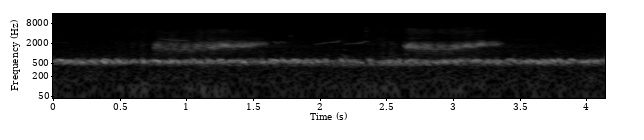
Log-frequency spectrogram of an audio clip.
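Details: Black grouse cocks lekking at dawn on a bog in Mykland, May 2022, twelve males and two hens: two harsh hissing bursts about two seconds apart over an unbroken low bubbling drone.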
